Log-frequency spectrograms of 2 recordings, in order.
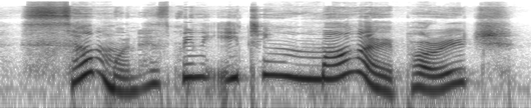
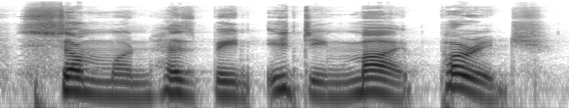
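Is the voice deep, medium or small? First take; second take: medium; deep. First: A medium, moderate-pitched voice. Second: A deep, gruff, cross-sounding voice. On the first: A medium-sized character speaks. "in her middle-sized voice" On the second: A large, angry character speaks. "in his great big cross voice"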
